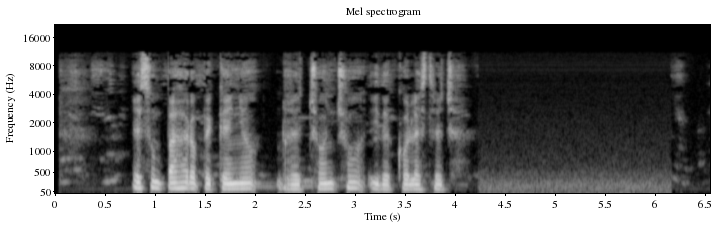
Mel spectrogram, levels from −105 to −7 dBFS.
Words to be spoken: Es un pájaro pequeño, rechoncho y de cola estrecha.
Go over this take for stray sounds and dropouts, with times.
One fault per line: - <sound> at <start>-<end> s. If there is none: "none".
none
